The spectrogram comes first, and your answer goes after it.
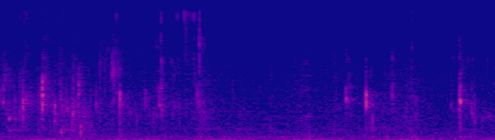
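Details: Lucy the dog chewing sausages in a small room: scattered crunchy bites and wet smacks, bursts clustered early then spaced out, with a faint steady low hum underneath.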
